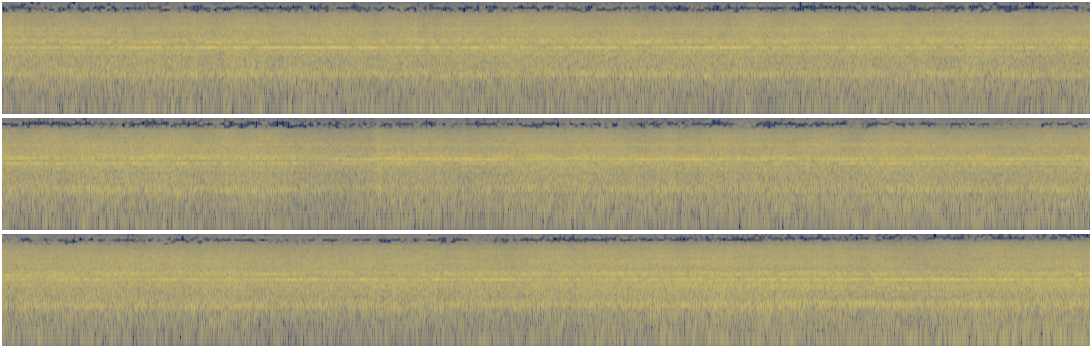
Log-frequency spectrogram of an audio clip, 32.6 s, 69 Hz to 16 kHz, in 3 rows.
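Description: F-4EJ Phantom II jets' J79 turbojet engines running on the ground: a steady high whine over a dense rush, dipping briefly about halfway through.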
